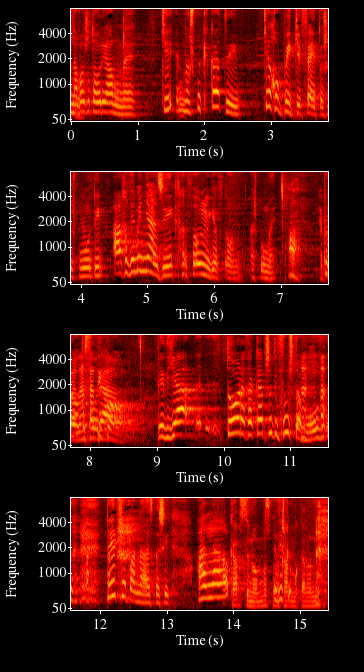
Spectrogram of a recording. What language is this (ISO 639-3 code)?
ell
